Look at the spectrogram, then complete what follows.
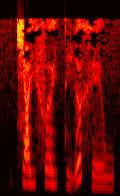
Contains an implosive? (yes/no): no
